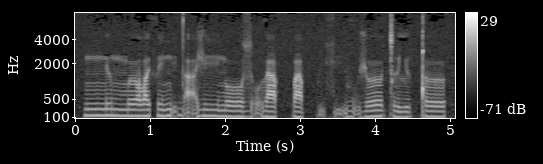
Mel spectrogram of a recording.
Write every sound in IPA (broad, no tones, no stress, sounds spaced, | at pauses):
nː ɨ mː ɵː lˠ i θ i n̪ ḭ d̪ a̰ ʒ iː n̪ oː z o̰ ð a pː a pː ḭ x ḭ v ṵ ʒ ɵː ǀ ɨ lʲ u ǃ ɵ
